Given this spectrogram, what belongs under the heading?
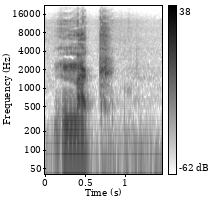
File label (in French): Wolof Vache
